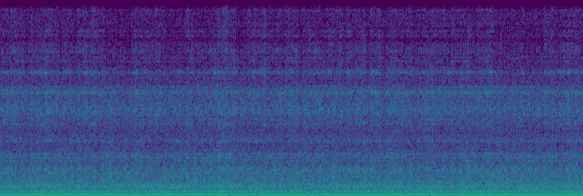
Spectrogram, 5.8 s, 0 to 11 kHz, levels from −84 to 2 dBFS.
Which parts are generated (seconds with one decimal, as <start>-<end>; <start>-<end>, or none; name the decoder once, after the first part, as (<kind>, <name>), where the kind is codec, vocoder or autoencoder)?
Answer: 0.0-4.4 (vocoder, BigVGAN v2)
